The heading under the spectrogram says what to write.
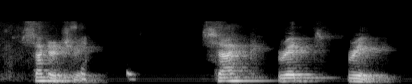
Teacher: So it's not secretary, yeah? Again, the A after the T is silent.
